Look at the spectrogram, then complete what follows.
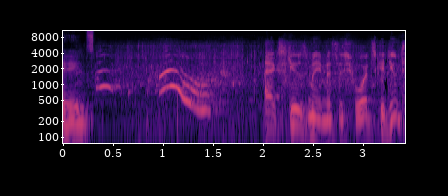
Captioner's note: water splashing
